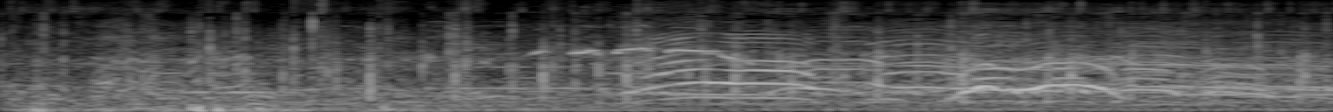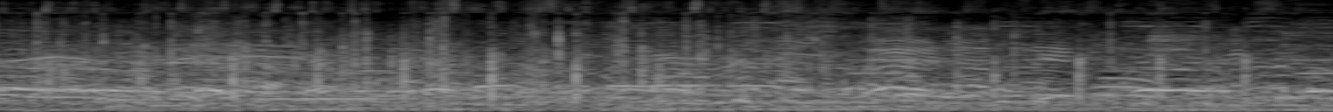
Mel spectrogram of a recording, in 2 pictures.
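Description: Several high-pitched voices calling and singing together over crowd chatter, loudest from about two seconds in and easing after about five seconds.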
